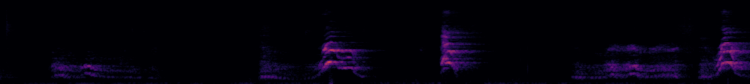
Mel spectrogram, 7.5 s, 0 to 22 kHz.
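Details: Pet Shih Tzu Meimei, 24 October 2022, confronting what she takes to be another dog in the mirror: drawn-out low growls that rise into sharp, high barks, about four outbursts in under eight seconds.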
